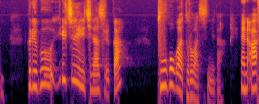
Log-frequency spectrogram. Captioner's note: speaking in foreign language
